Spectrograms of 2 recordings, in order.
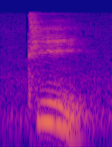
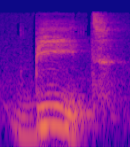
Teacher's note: se pronuncia como una I larga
